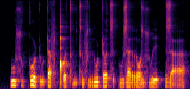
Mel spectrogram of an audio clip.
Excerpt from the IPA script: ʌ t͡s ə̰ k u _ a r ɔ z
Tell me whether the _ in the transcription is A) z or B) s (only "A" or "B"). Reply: A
